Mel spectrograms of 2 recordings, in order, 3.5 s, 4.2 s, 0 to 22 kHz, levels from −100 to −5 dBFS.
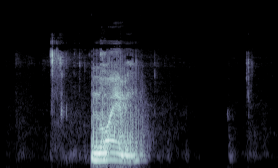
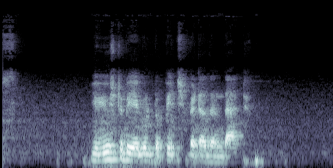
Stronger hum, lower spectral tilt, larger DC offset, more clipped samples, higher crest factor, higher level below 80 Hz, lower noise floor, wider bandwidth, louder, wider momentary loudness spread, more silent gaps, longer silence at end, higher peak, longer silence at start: neither; second, -5 dB/octave vs -8 dB/octave; neither; neither; about the same, 20 dB vs 16 dB; second, -68 dBFS vs -52 dBFS; first, -81 dBFS vs -57 dBFS; about the same, 9.4 kHz vs 9.2 kHz; second, -22 LUFS vs -16 LUFS; first, 21 LU vs 18 LU; neither; first, 1.7 s vs 0.9 s; second, -6 dBFS vs -2 dBFS; first, 0.6 s vs 0.05 s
